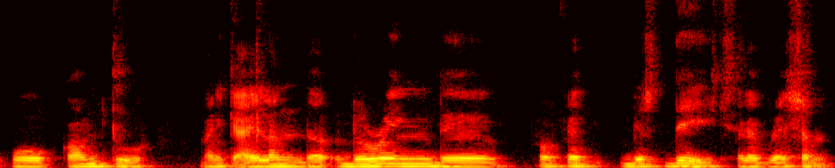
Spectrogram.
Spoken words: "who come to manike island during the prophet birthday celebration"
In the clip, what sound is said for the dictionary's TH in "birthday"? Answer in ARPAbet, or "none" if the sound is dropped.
S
